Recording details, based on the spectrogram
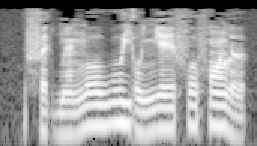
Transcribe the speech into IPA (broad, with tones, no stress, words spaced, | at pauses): fɛ˨ɡ͡bɛ̃˨ ŋoː˦wu˦ jo˨ɲeː˧ fo˦fɔ̃˦lə˨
